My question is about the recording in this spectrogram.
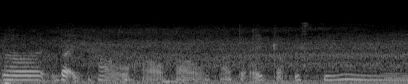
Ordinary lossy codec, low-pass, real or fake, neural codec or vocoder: none; 7.2 kHz; real; none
